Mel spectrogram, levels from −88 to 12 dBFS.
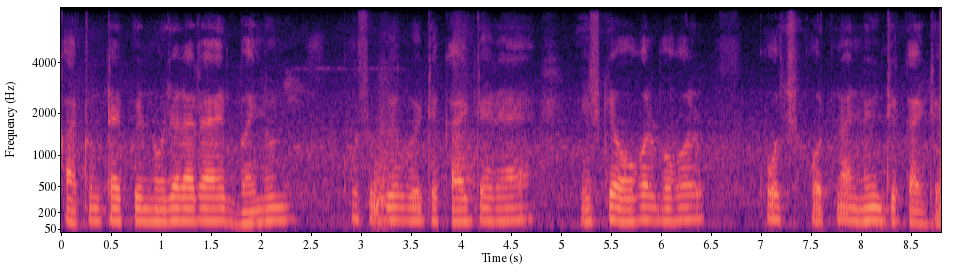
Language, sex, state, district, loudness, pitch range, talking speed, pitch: Hindi, male, Bihar, Katihar, -18 LUFS, 110-125 Hz, 170 wpm, 120 Hz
